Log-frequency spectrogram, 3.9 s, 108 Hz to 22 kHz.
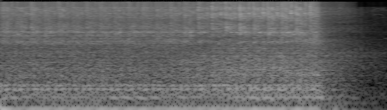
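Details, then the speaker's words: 1964 Chevelle that sat for years, first start after installing a new mini high-torque starter: even low burble around three and a half beats per second, no misses or knocks, then shutdown; fired easily, idles normally. "i want to check a few things but darn that sounds pretty good and fired up pretty easily for a car that's been down for a while"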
